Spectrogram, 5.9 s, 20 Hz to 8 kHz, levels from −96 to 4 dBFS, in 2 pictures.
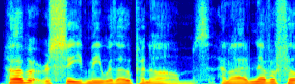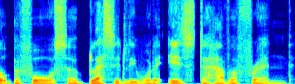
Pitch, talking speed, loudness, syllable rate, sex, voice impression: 115 Hz, 215 wpm, -21 LUFS, 5.4 syllables/s, male, masculine, middle-aged, thick, slightly tensed, slightly powerful, slightly hard, clear, slightly raspy, calm, mature, wild, lively, slightly strict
